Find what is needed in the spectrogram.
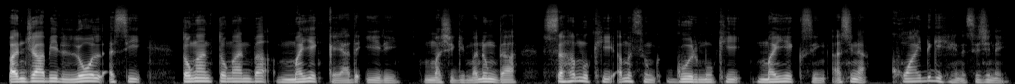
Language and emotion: Manipuri, neutral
